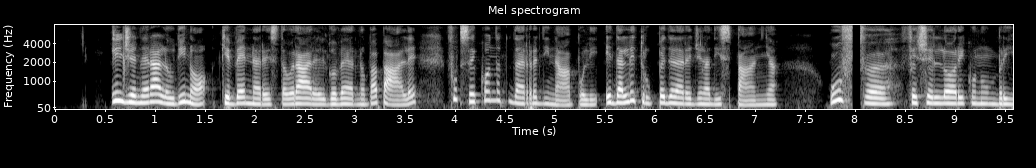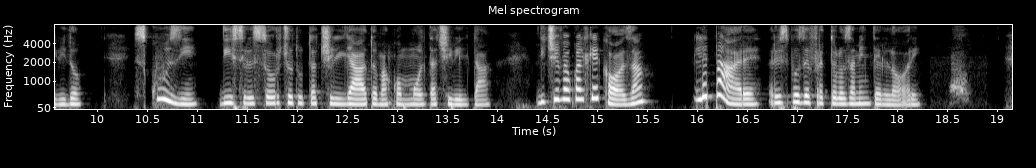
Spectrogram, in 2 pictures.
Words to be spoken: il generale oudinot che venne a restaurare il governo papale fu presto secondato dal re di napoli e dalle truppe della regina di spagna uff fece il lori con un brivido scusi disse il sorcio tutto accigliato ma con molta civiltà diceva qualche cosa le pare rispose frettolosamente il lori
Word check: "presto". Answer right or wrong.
wrong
